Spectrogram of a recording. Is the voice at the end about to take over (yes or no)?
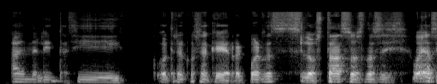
no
